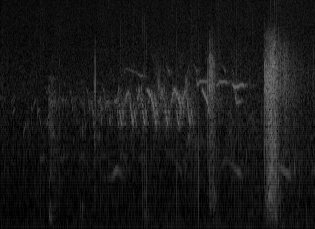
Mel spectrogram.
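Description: Birds calling: a fast warbling trill about two seconds in, then a few short whistles. A brief, loud burst of noise follows about five seconds in.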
